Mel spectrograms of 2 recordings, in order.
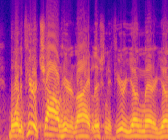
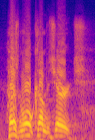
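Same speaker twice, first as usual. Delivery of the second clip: normal talking voice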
